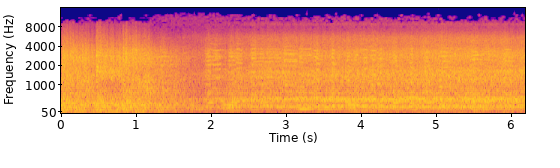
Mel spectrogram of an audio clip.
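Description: Early sound-cartoon soundtrack: a dense, noisy rush of sound for about the first two seconds, then the studio orchestra's score carrying on with held notes.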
